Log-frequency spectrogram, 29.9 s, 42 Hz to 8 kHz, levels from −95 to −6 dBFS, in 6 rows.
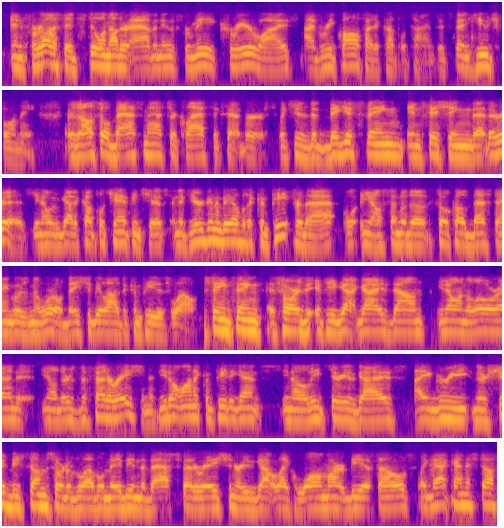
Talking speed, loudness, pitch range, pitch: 260 wpm, -23 LUFS, 125-145 Hz, 130 Hz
